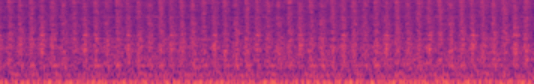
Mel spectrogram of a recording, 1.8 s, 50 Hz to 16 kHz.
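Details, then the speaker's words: Mitsubishi L200 Triton 3.2 diesel, cold, idling after timing chain replacement for noise that appeared at normal operating temperature: even, steady idle with soft regular clatter, no rattle or knock; sounds healthy, injectors still to be reprogrammed. "Olha o barulho da bruta aí, ó. Que barulho mais bonito. Zerou, pessoal. Zerou."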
